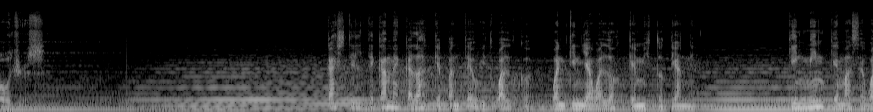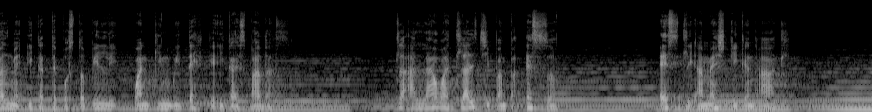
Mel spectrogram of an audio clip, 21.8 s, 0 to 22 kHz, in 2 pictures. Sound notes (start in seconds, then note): 4.8 speaking Nahuatl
